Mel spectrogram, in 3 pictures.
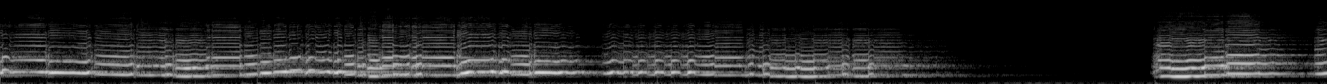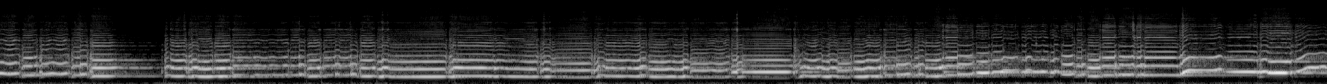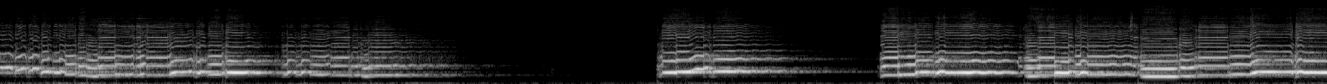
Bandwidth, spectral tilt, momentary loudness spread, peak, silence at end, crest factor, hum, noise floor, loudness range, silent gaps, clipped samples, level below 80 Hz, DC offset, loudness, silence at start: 10 kHz; -3 dB/octave; 14 LU; 0 dBFS; 0 s; 18 dB; none; -67 dBFS; 11 LU; none; under 0.1%; -60 dBFS; under 0.1%; -18 LUFS; 0 s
